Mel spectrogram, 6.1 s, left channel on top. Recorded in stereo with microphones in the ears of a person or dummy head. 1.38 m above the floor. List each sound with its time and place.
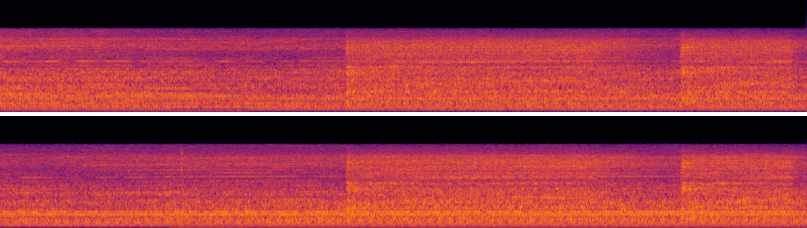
2.5 s a blender: 5° left (ahead or behind), 2.5 m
